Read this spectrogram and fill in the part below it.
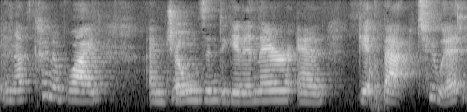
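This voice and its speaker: There is audible room echo and light background noise. A woman speaks at a moderate pace. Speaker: homestead vlogger. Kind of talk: casual vlog chat. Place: home room.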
